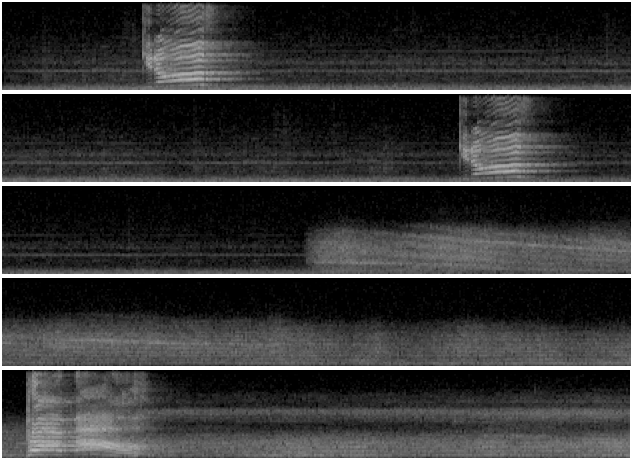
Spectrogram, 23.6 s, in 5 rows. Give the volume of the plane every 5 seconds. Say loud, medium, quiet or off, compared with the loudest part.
loud, loud, medium, medium, loud.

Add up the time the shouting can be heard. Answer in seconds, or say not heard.
2 s.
